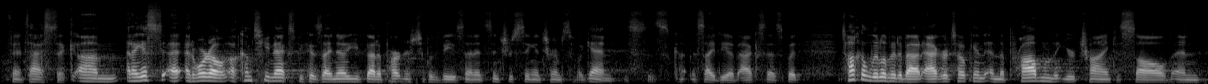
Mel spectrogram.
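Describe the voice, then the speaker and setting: A man's voice: mid-range voice, fast. A man with a mid-range voice moderates a panel. He frames his questions loosely, doubling back on phrases in a conversational way. The hall adds a long echo. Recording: echoey conference hall.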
